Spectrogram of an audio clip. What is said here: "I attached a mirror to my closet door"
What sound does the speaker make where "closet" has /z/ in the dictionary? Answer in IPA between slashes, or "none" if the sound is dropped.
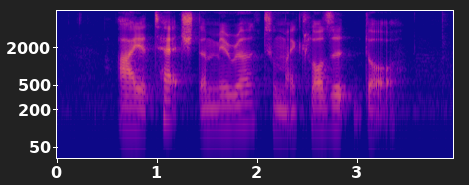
/z/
